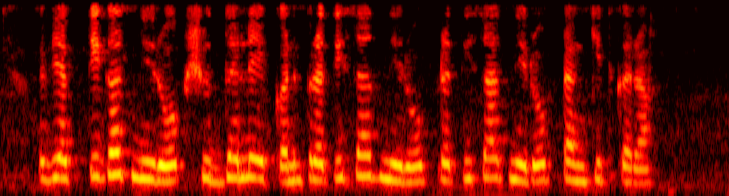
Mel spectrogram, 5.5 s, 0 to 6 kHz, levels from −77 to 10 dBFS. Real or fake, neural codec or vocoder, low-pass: real; none; 5.4 kHz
